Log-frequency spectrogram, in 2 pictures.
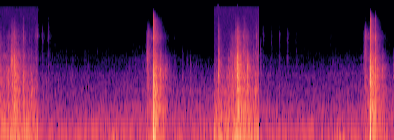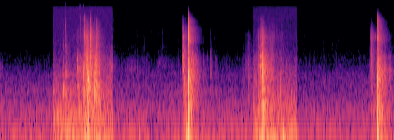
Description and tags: fridge-open-close
A refrigerator door opens and closes. The sound of the door opening needed to be amplified after recording.
door-open, refrigerator, door-close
